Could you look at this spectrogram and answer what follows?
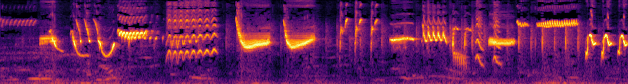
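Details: Tame Asian pied starling serving as a tutor singer for other birds: a dense, varied stream of looping whistles, harsh buzzy bands and rapid warbled phrases with almost no pauses.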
